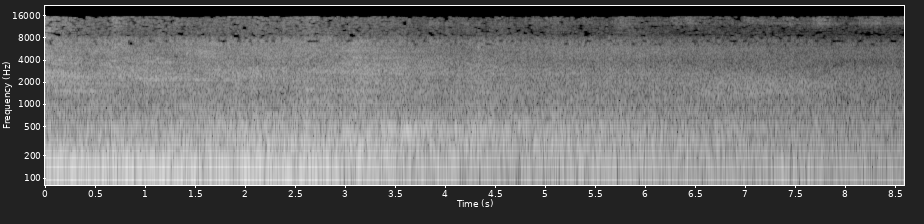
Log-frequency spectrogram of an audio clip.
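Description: Double-stack intermodal freight train rolling past and away: a low rumble of steel wheels on the rails that fades steadily as the last cars recede.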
